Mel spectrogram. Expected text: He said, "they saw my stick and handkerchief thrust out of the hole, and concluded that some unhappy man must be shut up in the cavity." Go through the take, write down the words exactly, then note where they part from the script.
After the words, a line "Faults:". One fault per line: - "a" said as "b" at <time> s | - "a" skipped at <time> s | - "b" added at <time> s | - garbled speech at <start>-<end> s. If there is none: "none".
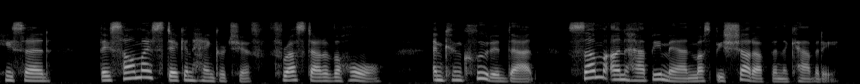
He said, "they saw my stick and handkerchief thrust out of the hole, and concluded that some unhappy man must be shut up in the cavity."
Faults:
none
